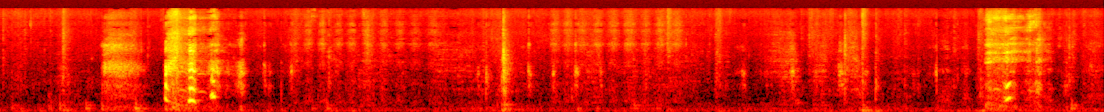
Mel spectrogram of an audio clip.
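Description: A dog sniffing and licking, mostly quiet with small clicks, broken by a short louder breathy outburst about two seconds in and another near the end.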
